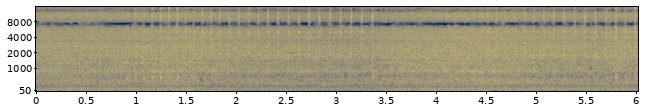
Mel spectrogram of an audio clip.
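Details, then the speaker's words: Old Toyota Corolla running very rough and shaky at idle, loud lumpy uneven beat; power balance test shows no rpm change on cylinder one but changes on two, three and four, indicating a cylinder one misfire; valve inspection suggested. "she's still running rough still acting the same when we do a power balance test the rpms don't change at all on cylinder"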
